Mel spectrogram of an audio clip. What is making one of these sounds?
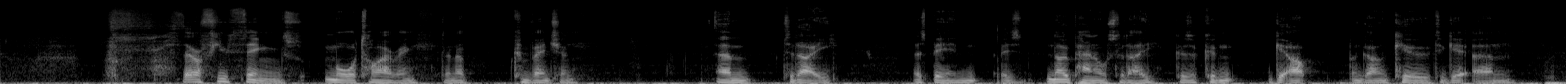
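A middle-aged man talks with animation, close to the microphone.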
